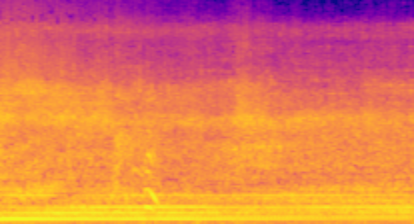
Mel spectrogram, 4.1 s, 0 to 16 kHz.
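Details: Toro 22-inch Recycler mower after reassembly, burning off excess oil: single-cylinder putters at a steady, even beat of about three firings a second, no stumbles or surging; normal idle.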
